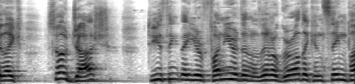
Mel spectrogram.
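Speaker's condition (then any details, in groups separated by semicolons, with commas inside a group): Cerebral palsy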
